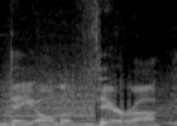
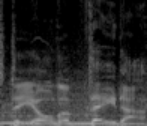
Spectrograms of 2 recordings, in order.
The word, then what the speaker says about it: De Oliveira: his name wrong because there's an R in there. It should be De Oliveira, but he says De Oliveira, so that's the way we pronounce it.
